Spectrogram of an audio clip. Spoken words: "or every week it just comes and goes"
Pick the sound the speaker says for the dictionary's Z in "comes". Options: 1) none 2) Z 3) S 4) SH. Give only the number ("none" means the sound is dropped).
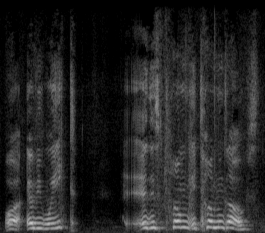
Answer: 1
